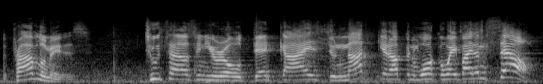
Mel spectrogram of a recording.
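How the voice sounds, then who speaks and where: A man's voice: sits high, expressive, normal speed, sharp tone, slight background noise, full character voice. An actor playing an exasperated male police detective in a film, dry and irritated. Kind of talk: film dialogue.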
